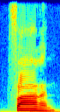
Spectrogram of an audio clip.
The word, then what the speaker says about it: fahren: fahren, ihr fahrt, sie fahren. Untuk vokal ketemu H itu juga harus dibacanya lebih panjang. Jadi fahre, fahren, fahrt. Jadi jangan fahrt, nggak ada artinya juga dan aneh. Jadi harus fahren, panjang.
